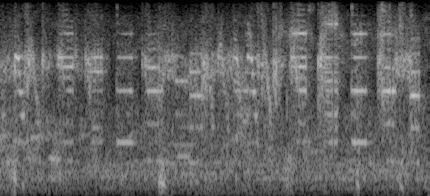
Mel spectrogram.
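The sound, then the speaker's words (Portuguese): A phone rings with an incoming call, a repeating electronic ringtone of short tonal bursts in a steady rhythm, fairly quiet and thin, with no clear speech over it. “Eita, alguém ligando pra ela.”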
